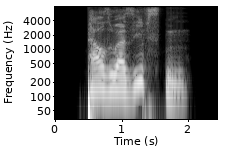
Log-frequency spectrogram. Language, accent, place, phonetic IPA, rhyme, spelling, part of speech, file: German, Germany, Berlin, [pɛʁzu̯aˈziːfstn̩], -iːfstn̩, persuasivsten, adjective, De-persuasivsten.ogg
- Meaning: 1. superlative degree of persuasiv 2. inflection of persuasiv: strong genitive masculine/neuter singular superlative degree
